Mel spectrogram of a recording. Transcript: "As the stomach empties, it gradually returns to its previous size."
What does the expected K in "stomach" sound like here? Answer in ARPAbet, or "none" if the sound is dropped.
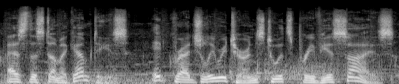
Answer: K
